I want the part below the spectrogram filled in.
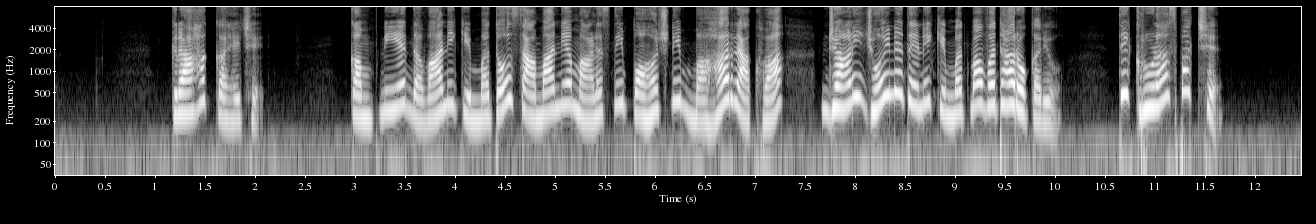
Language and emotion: Gujarati, disgusted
